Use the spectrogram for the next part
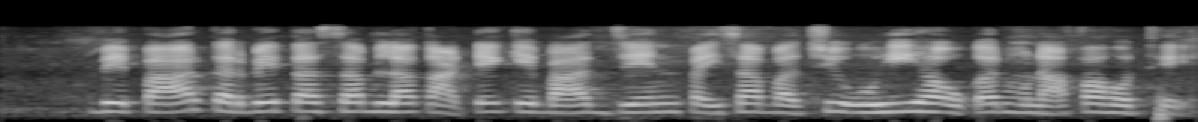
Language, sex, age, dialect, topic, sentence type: Chhattisgarhi, female, 18-24, Central, banking, statement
